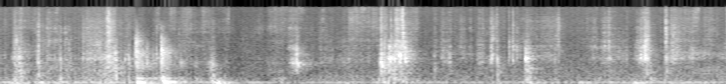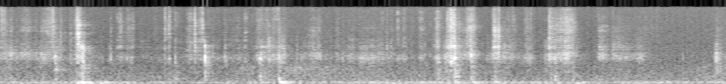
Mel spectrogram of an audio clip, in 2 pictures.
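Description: Close-up handling of a crocodile-embossed wallet and a small paper notebook. Sharp little clicks and taps come every second or so, with paper rustling and pages flicking between them.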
